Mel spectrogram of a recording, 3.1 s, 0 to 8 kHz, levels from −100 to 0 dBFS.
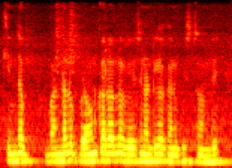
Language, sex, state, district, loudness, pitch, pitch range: Telugu, male, Telangana, Mahabubabad, -17 LUFS, 125 Hz, 120-130 Hz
